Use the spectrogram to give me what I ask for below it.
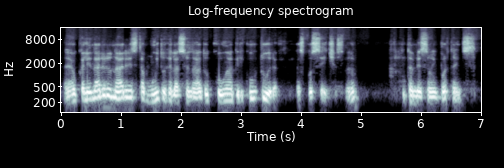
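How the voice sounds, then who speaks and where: A man whose first language is Spanish teaches a Portuguese lesson, mixing in Spanish words and checking in with "né?" and "tá?". His voice sits low, with a dark, mellow tone and a husky edge. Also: brisk, rough recording.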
